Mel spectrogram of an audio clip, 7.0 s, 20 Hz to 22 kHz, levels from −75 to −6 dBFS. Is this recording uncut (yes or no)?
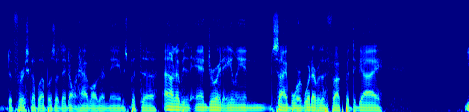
no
